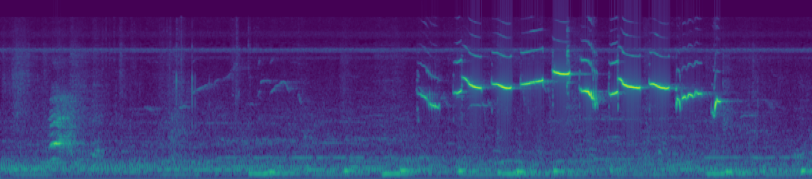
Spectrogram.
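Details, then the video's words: Oriental magpie-robin song in full, lively voice, meant to stimulate other birds to sing: after quiet hum and a brief click, a run of loud, clear whistled notes, rising and falling, repeated in quick succession. "KACER KEMBEN GACOR MAKSIMAL UNTUK PANCINGAN"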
